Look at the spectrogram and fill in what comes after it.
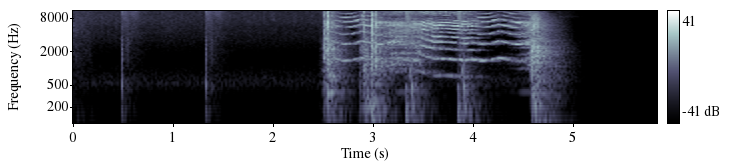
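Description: Two footsteps on a hard floor. Then, about two and a half seconds in, a front door opens: several heavy clunks from the latch and the door, with a wavering creak through them, cutting off suddenly.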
